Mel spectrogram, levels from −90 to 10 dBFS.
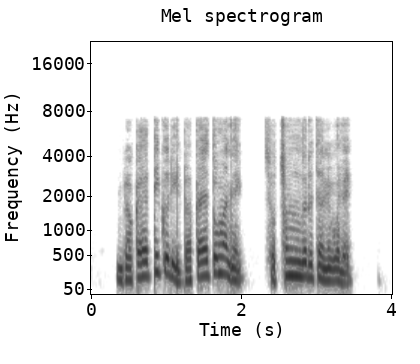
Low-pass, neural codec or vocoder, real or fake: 7.2 kHz; codec, 44.1 kHz, 2.6 kbps, DAC; fake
